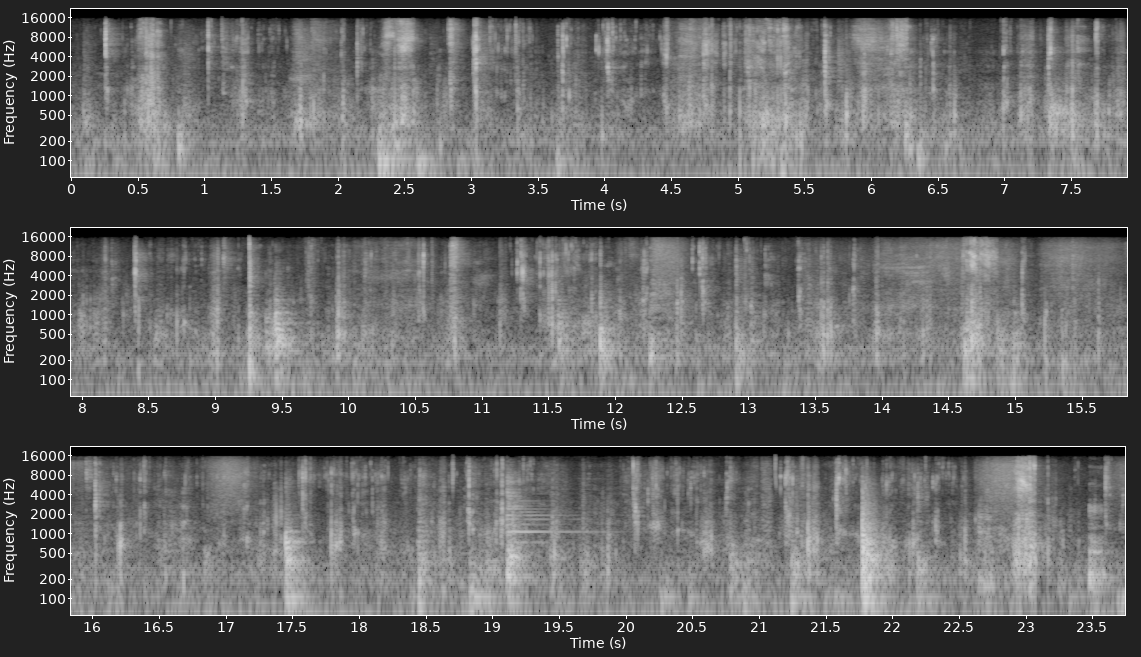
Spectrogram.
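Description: Close-miked eating sounds of two people eating chicken curry and rice by hand: irregular chewing, biting and crunching, with small clicks and scrapes of fingers on steel plates.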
